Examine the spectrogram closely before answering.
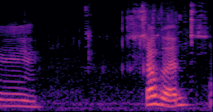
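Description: A man chews crunchy salad loudly close by.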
